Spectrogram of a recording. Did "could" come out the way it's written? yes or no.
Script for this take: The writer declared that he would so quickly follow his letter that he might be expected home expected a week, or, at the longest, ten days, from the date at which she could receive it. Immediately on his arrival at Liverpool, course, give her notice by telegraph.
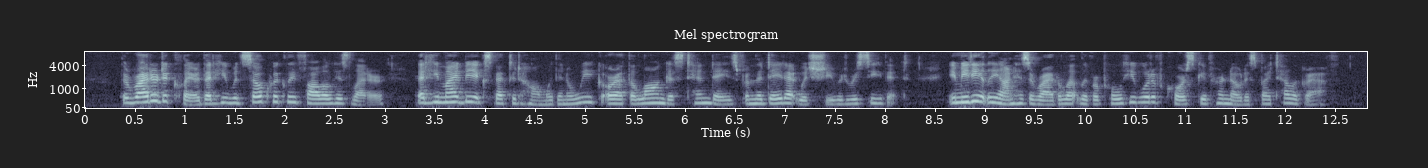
no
